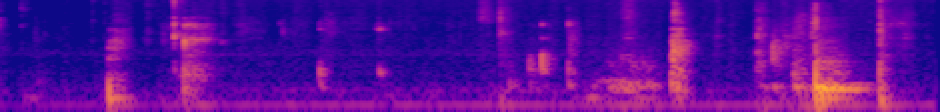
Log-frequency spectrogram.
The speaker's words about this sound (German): Und ich esse mal noch ein paar Chips.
